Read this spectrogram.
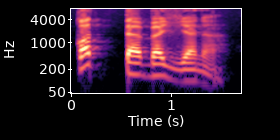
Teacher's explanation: Tapi oleh kerana sini berlaku secara idgham, maka dal tu dimasuk ke dalam ta, tapi secara kamil, masuk secara sempurna. Sifat dan makhraj dal masuk semua dalam ta. Tak bunyi langsung suara dal. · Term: idgham kamil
